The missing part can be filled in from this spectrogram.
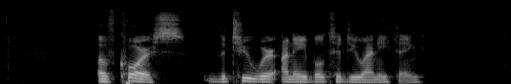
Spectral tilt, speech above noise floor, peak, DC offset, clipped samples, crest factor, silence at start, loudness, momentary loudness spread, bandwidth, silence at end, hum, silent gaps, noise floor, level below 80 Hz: -5.5 dB/octave; 57 dB; -12 dBFS; under 0.1%; under 0.1%; 18 dB; 1 s; -29 LUFS; 16 LU; 14 kHz; 0.9 s; none; none; -86 dBFS; -50 dBFS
